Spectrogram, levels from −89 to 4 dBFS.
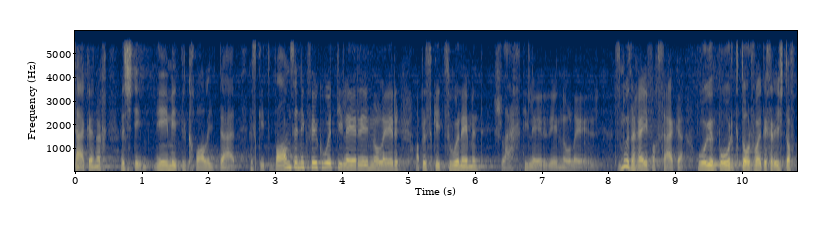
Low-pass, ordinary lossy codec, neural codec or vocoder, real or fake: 5.4 kHz; none; none; real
